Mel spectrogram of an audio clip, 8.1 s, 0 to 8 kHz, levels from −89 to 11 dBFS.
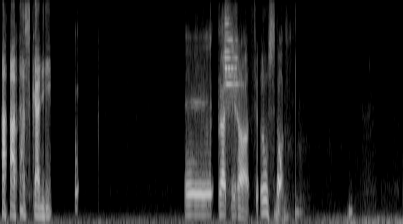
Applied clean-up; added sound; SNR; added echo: neural diffusion model UNIVERSE++.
